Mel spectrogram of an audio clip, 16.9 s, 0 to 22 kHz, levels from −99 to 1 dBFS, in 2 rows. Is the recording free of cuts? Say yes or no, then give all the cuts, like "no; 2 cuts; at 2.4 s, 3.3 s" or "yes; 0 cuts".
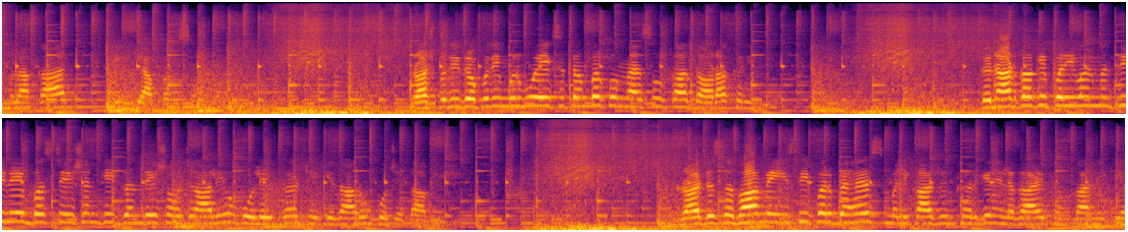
yes; 0 cuts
